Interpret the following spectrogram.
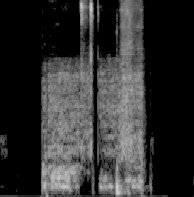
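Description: A brief, unintelligible person's voice coming over a video-call connection, starting about half a second in and lasting about a second and a half.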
